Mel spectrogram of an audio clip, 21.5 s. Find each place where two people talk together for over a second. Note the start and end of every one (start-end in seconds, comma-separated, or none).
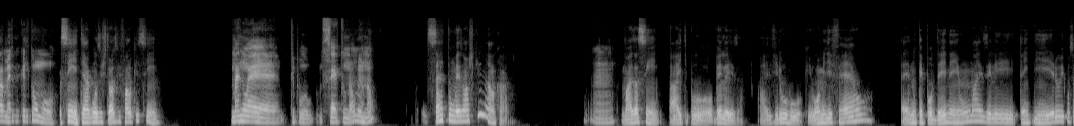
none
